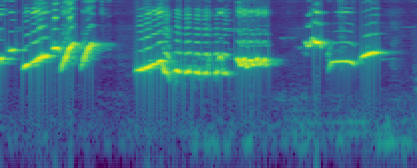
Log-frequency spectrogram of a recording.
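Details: White-rumped shama song used as a fast lure recording for training captive birds: rich whistled phrases, rising and falling slurs with buzzy chattered notes, delivered in three bursts separated by brief pauses.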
